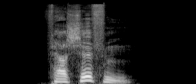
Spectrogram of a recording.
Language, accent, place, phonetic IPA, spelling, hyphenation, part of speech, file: German, Germany, Berlin, [fɛɐ̯ˈʃɪfn̩], verschiffen, ver‧schif‧fen, verb, De-verschiffen.ogg
- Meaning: to ship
